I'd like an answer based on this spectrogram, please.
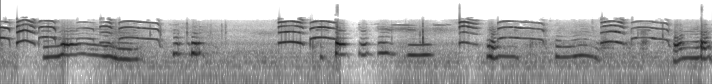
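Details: Siberian Husky whining while his squeaky toy is repeatedly squeezed; short, shrill toy squeaks mix with the dog's lower, curving, moaning whines, which rise and fall in uneven bursts.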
